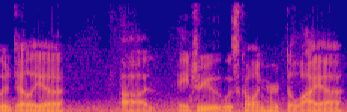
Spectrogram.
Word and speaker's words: Delia: So now it's the Japanese version of their names is are pronounced Deria and Lux. So that means that in English their names would be pronounced Delia and Lux.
